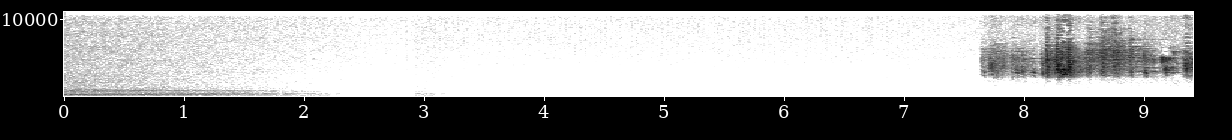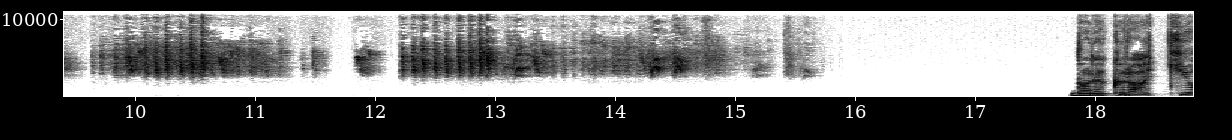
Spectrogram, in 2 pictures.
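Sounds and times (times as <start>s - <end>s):
chorus of small birds chirping and twittering in the morning: 7.7s - 15.8s
speech: 17.8s - 18.8s.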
